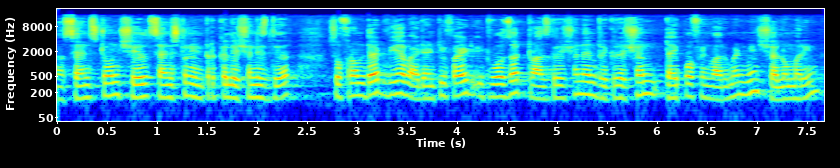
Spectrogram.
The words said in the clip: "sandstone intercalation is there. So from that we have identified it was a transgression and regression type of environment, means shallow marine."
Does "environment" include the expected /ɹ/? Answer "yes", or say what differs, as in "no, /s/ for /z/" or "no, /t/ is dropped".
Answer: yes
